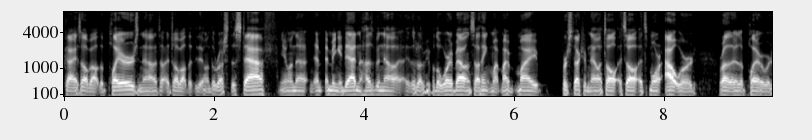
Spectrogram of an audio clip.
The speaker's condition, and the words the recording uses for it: Stuttering. I feel more confident, and when I'm more confident, I feel like I stutter less.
